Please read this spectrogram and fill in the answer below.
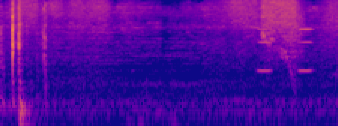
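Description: Volkswagen park-assist warning beeping: short, even beeps about three a second, starting near the end, as the car is put in reverse and the screen switches to the rear camera. A single sharp knock comes right at the start.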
